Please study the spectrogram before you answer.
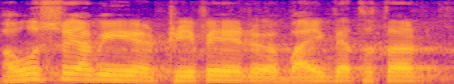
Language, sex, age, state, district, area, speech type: Bengali, male, 30-45, West Bengal, Dakshin Dinajpur, urban, spontaneous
